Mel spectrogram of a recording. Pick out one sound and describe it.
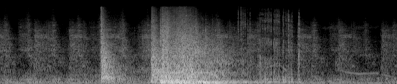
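A metal machine clanks and rattles as it is struck.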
